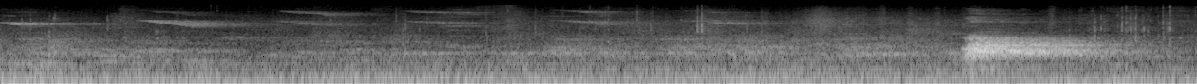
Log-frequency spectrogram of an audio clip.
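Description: A dog sniffs along the floor.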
